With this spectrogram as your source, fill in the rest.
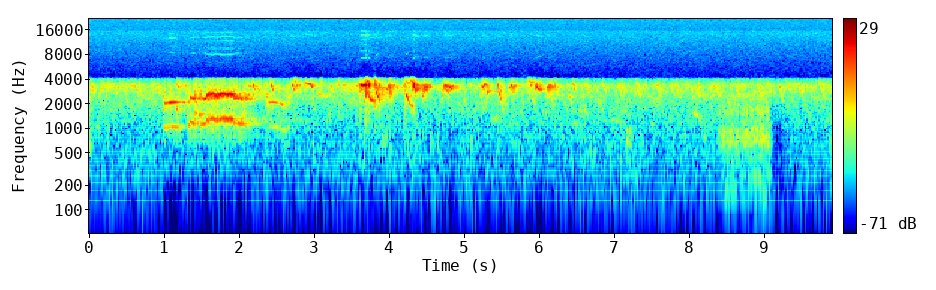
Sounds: chicken, bird song, outside, rural or natural, chirp, livestock

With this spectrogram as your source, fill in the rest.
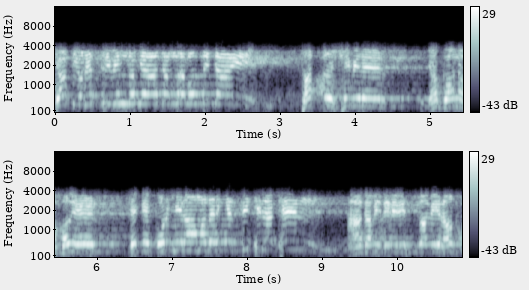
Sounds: man speaking, speech

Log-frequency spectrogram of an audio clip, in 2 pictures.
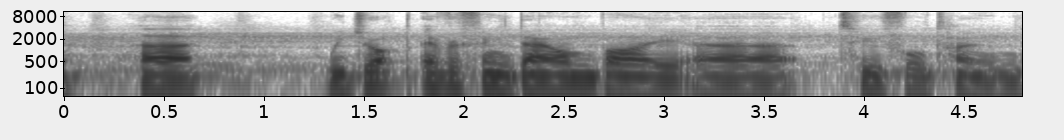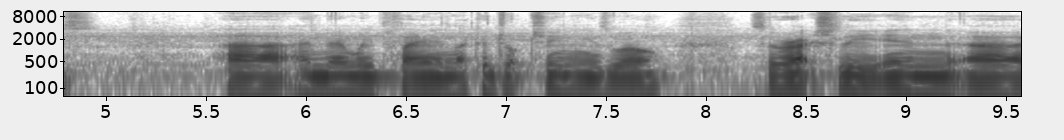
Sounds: speech, music

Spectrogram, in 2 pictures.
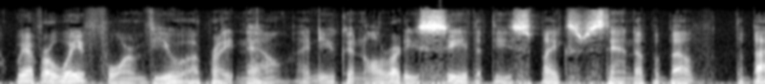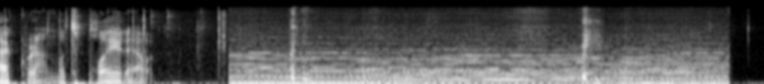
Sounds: music, speech

